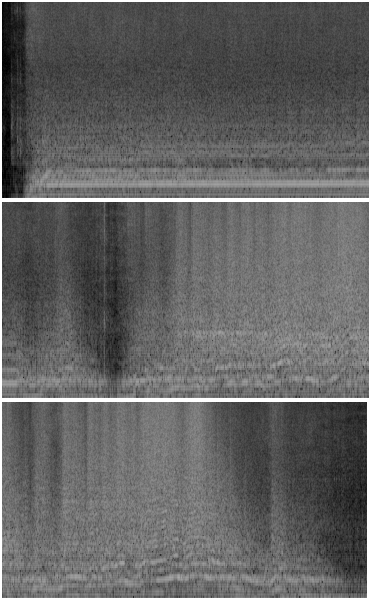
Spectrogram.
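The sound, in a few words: home-built race car engine revving loudly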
